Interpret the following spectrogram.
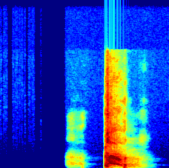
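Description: A man clearing his throat with one loud, short cough about a second and a half in, after a faint short sound just before it.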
